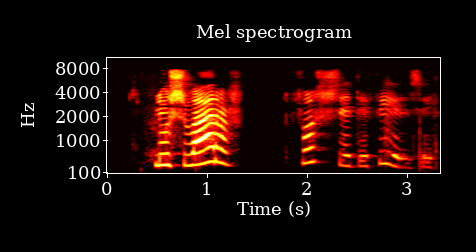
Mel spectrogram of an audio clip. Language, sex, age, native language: Icelandic, female, 10, Icelandic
